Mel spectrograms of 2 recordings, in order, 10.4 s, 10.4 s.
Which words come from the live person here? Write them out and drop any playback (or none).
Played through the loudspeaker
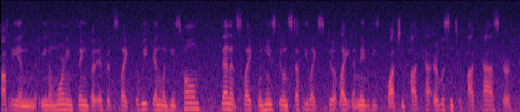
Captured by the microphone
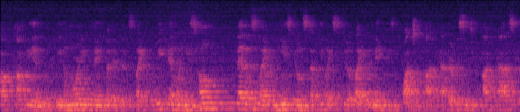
none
